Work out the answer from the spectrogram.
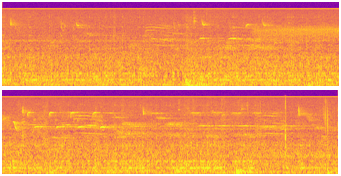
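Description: Faint outdoor ambience: birds chirping briefly and intermittently over a low, steady background hum.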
